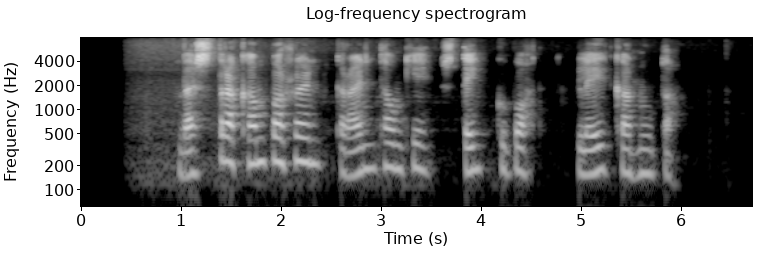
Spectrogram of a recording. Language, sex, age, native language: Icelandic, female, 40-49, Icelandic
